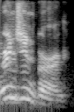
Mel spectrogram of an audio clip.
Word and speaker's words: Dringenberg: Is it Mike Dennenberg? Drenenberg? Is that how you say his name? Dringenberg.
